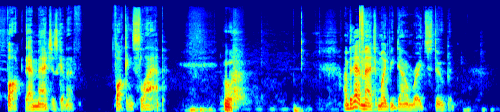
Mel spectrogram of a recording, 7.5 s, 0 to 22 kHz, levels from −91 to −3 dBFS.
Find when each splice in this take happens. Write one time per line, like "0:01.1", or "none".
0:05.8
